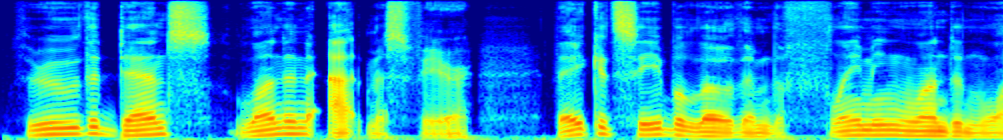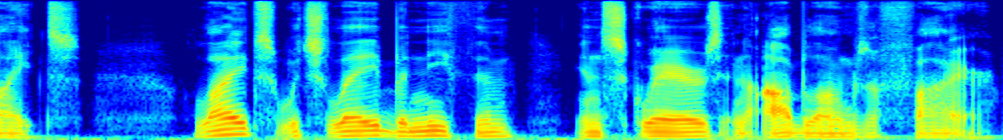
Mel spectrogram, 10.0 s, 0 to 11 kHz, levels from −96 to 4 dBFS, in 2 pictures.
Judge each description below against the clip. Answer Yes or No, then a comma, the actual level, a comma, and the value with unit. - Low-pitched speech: Yes, low, 100 Hz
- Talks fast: No, average, 150 wpm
